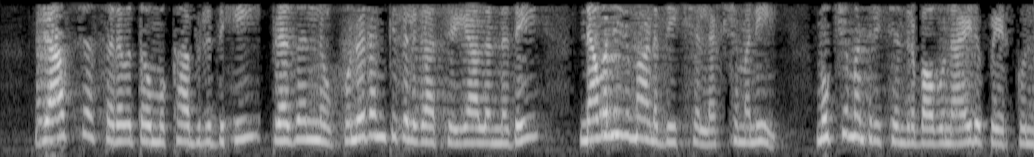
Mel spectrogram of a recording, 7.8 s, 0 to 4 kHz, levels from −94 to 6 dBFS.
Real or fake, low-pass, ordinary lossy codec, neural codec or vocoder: real; 3.6 kHz; AAC, 16 kbps; none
